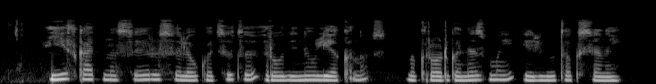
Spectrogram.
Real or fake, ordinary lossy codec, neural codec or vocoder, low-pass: real; MP3, 32 kbps; none; 9.9 kHz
